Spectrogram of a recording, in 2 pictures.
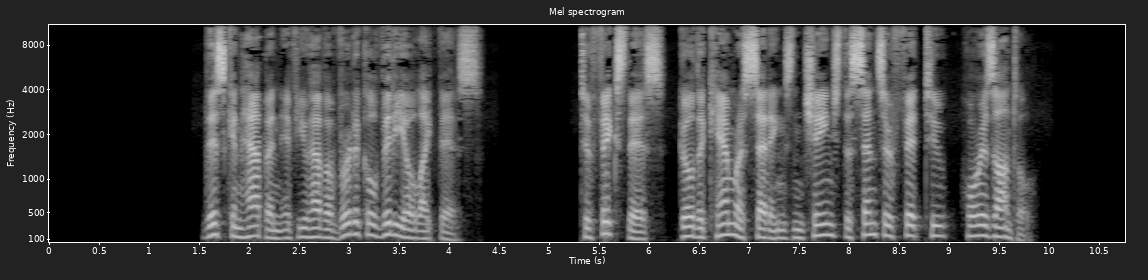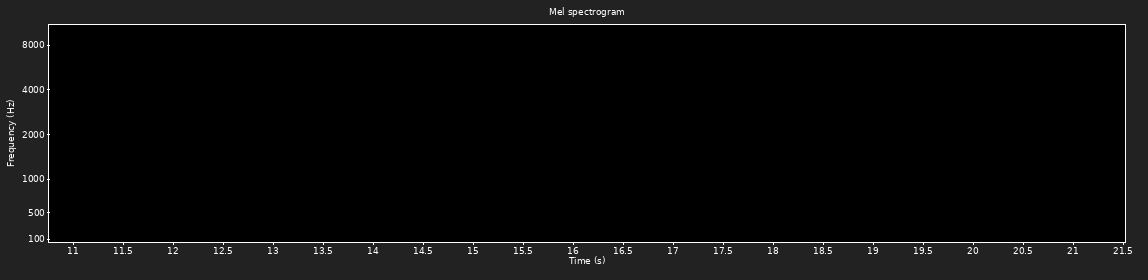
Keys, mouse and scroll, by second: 0.7-1.2 drag, 2.9-3.3 shift+middle drag, 4.3 click, 5.3-5.7 shift+middle drag, 6.0-6.5 scroll up 4, 6.8 space, 8.6 space, 9.5 click, 11.2 click, 14.1 click, 15.5-16.6 scroll down 7, 16.6-17.1 scroll up 2, 17.6 space, 18.0-18.8 scroll up 4, 19.4-20.0 scroll down 3, 20.6 scroll down 1.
